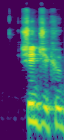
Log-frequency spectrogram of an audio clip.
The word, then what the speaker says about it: Shinjuku: They didn't even try to disguise it like poison gas like they did in I keep saying it wrong. The Shikina Ghetto, Shinjuku Ghetto. I keep doing that.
